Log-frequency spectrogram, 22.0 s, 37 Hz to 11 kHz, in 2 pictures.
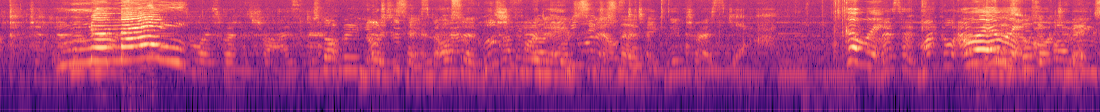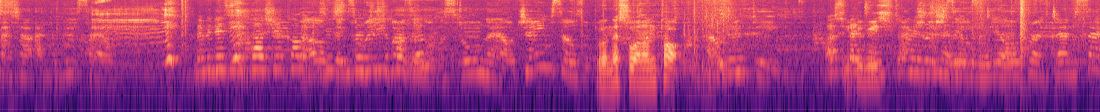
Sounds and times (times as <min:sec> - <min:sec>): Music: 0:00.0 - 0:11.6, 0:17.8 - 0:22.0.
